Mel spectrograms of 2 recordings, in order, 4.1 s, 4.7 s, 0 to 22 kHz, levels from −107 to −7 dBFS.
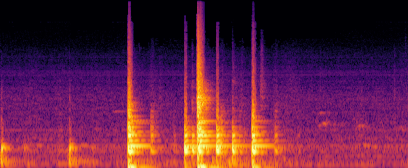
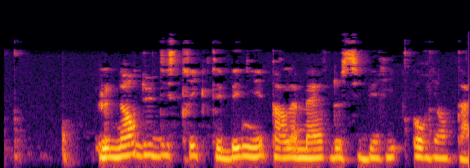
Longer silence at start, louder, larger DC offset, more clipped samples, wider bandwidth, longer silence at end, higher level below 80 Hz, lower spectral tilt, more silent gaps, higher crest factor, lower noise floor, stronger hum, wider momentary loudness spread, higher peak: second, 0 s vs 0.15 s; first, -13 LUFS vs -23 LUFS; neither; first, 0.4% vs under 0.1%; first, 15 kHz vs 9.6 kHz; first, 1.3 s vs 0 s; first, -34 dBFS vs -64 dBFS; about the same, -5 dB/octave vs -5.5 dB/octave; neither; about the same, 16 dB vs 16 dB; about the same, -50 dBFS vs -53 dBFS; neither; first, 23 LU vs 8 LU; first, 0 dBFS vs -6 dBFS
